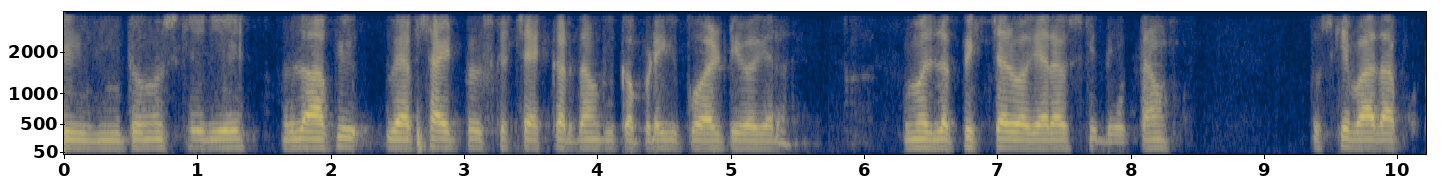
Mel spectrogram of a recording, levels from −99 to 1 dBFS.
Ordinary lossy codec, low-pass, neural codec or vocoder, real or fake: none; 3.6 kHz; none; real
